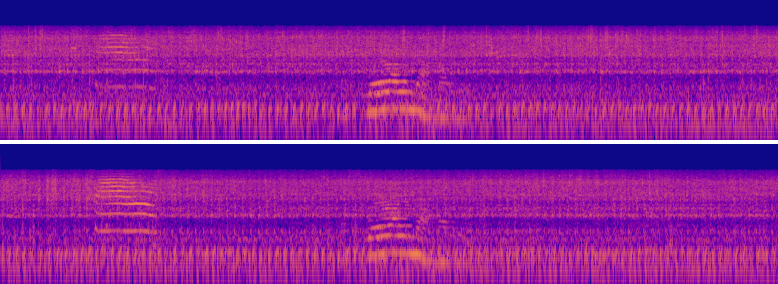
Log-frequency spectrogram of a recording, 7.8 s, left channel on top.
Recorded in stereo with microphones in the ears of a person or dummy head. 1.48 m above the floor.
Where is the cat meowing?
55° right (ahead or behind), 2 m.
